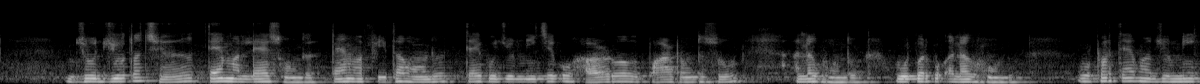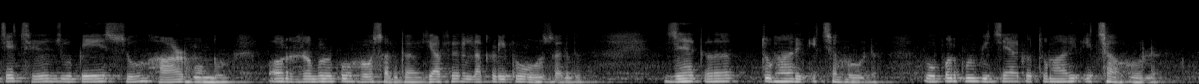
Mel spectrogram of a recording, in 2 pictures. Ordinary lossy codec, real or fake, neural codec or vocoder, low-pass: none; fake; codec, 16 kHz, 2 kbps, X-Codec, HuBERT features, trained on general audio; 7.2 kHz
